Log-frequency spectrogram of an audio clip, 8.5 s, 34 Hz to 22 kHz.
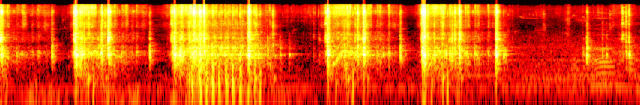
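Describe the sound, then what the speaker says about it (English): A 5 hp Kawasaki mini bike engine cold starting, heard as several loud close bursts of sputtering engine noise with short quiet gaps between them as it catches and dies, then fades to a faint idle-like rumble. "This motor usually starts fairly easy."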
